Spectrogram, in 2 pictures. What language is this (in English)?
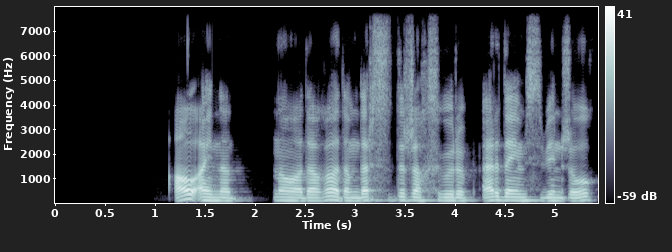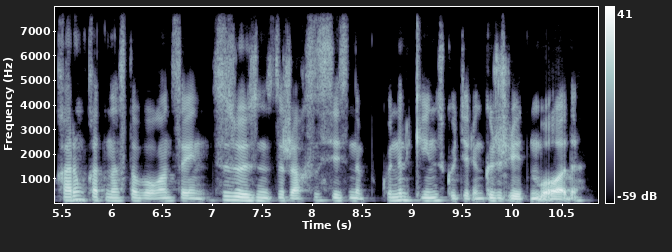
Kazakh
